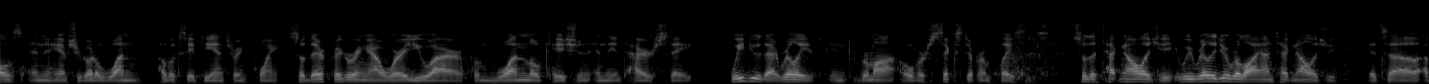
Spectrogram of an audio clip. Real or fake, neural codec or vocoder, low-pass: fake; codec, 16 kHz, 4.8 kbps, FACodec; 7.2 kHz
